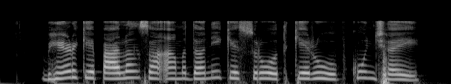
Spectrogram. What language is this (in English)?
Maithili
